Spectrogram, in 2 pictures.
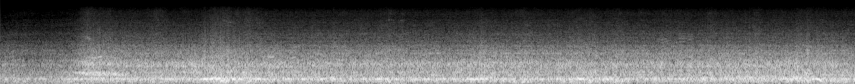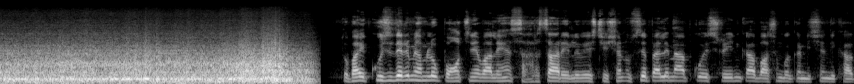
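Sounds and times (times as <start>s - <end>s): low hum: 0.0s - 10.8s
train wheels rumbling on track: 0.0s - 11.8s.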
